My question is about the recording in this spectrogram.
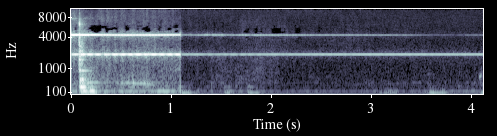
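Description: A small bell ringing with a high, steady tone, struck again right at the start. The ring cuts off abruptly about a second in, leaving only a faint trace of the tone.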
